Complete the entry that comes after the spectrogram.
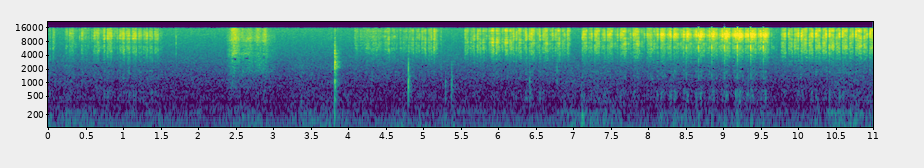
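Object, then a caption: Felt-tip marker on drawing paper. An alcohol marker with a broad felt nib, held at the fingertips, strokes and rubs shading over a map drawn on a large flat sheet of white drawing paper lying on a table. Soft, scratchy rubbing strokes repeat at a steady, quiet level, with a few brief sharper ticks over a low, constant rumble.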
